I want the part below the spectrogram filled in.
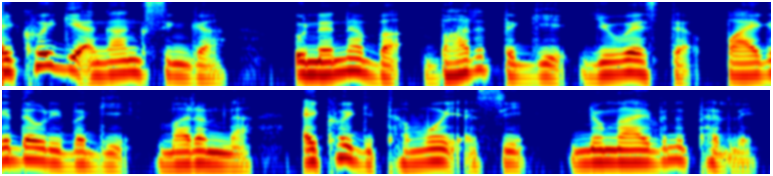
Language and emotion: Manipuri, happy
